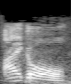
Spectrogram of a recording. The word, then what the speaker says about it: Igle: is Rick Osman and I'm here with Jamal igel for invest Comics TV am I pronouncing that correctly Jamal you you got it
